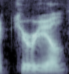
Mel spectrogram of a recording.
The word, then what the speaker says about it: Curiel: Well, it turns out that Barack appointed this lawyer, this judge, Gonzalo, how do you say his name? Gonzalo Curiel? – Yeah, Curiel. Yeah. – All right. – If you're going to say it in English, you know.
